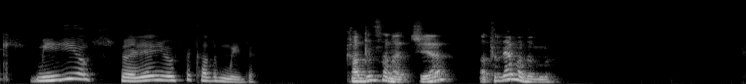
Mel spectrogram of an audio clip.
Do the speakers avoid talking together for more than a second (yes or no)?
yes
